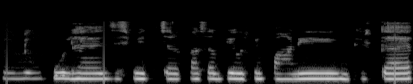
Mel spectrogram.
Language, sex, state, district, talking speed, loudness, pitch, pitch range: Hindi, female, Bihar, Kishanganj, 160 wpm, -21 LUFS, 255 Hz, 255-265 Hz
